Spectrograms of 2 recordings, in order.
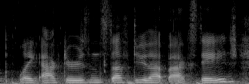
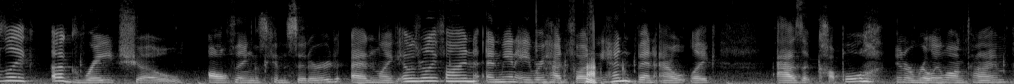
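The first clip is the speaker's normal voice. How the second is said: usual speaking voice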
